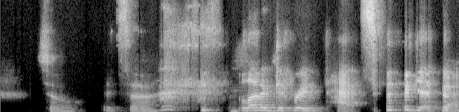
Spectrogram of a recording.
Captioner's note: laughing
